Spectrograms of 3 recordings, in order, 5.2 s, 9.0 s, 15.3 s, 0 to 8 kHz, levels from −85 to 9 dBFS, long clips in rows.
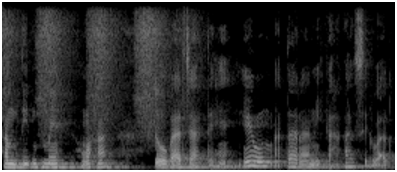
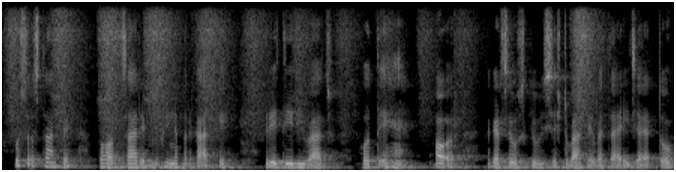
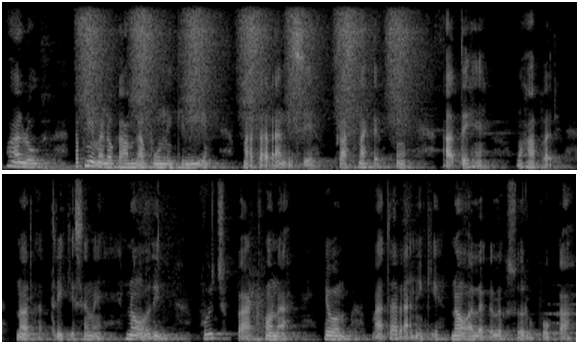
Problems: constant background noise, low volume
